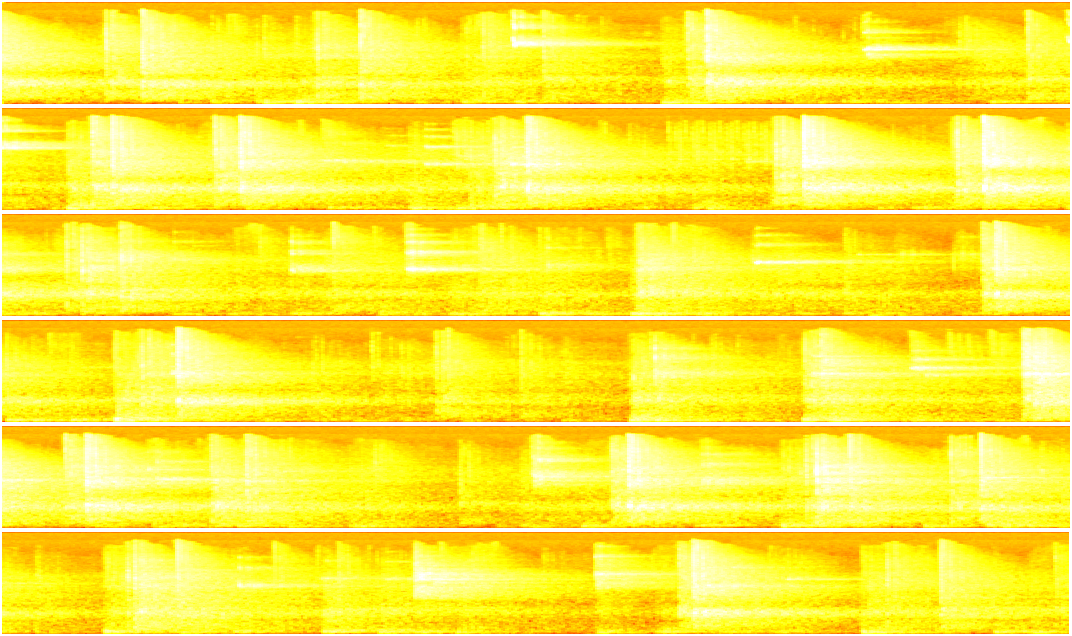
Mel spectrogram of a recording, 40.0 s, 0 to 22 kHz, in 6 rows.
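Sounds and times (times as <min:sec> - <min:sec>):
squash ball hits echoing: 0:00.0 - 0:03.5, 0:04.2 - 0:05.1, 0:06.0 - 0:14.4, 0:15.4 - 0:17.9, 0:19.5 - 0:21.8, 0:26.4 - 0:29.1, 0:30.4 - 0:33.4, 0:34.0 - 0:36.4, 0:37.5 - 0:40.0.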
